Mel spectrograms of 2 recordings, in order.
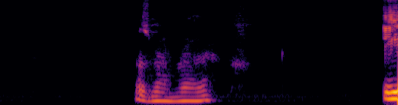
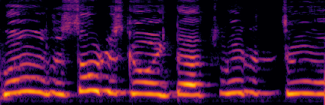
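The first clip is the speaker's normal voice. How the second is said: much higher, alarmed cries; panicked townsfolk; 11 semitones higher than usual. Retold or imitated. Townspeople shocked at the soldiers, high panicked voice. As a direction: voice the frightened crowd, pitched way up. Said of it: "everyone's like".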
